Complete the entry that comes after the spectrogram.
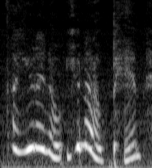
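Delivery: high-pitched retold rant; going off. Storyteller replays telling off a would-be pimp, high and indignant. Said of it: "So I'm going off".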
